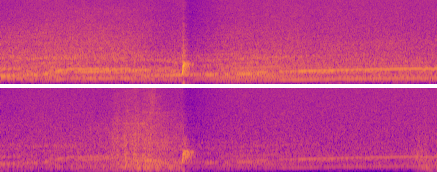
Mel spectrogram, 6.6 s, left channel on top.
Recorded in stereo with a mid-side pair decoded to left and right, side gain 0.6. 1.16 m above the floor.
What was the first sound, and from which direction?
A whoosh, 45° left.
